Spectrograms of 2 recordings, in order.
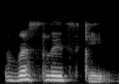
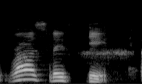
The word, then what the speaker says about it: Roslycky: It's Roslycky. Like Ros lit a cigarette and went to go ski. Roslycky.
